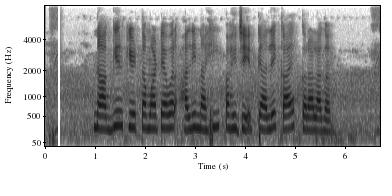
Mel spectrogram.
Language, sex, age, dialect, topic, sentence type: Marathi, female, 31-35, Varhadi, agriculture, question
